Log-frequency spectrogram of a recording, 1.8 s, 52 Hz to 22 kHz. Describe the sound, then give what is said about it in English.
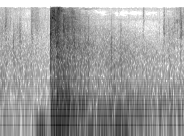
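A single sniper rifle shot in the video game Destiny 2: a sharp, loud crack with a rumbling tail that fades under a steady bed of game noise. “Where's that one guy? I want to snipe him from a distance.”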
